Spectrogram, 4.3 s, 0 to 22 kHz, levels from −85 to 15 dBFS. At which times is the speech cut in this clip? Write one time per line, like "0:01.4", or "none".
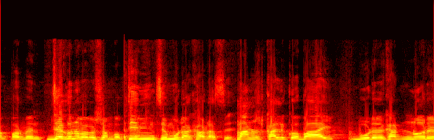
0:01.2
0:02.3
